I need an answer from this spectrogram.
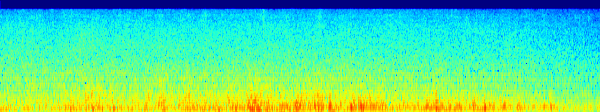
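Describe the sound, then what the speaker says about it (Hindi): Thunderstorm with a rolling rumble of thunder and steady rain, serving as the sound of a fierce storm that sends huge sea waves onto coastal villages; a continuous, loud, enveloping roar with no voices. "लेकिन एक दिन भयंकर तूफान आया और समुद्र की बड़ी लहरों ने किनारे बसे गांवों को तबाह कर दिया।"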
